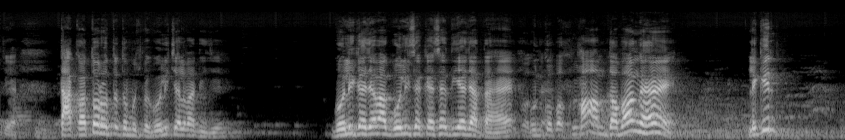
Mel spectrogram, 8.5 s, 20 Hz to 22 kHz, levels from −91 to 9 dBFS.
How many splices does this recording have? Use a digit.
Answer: 1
